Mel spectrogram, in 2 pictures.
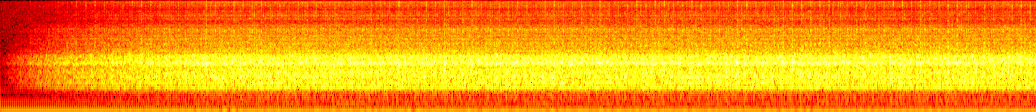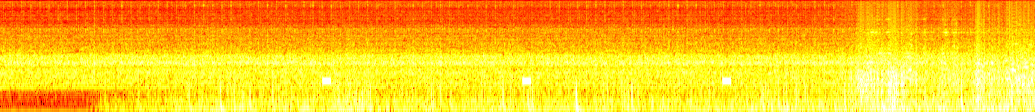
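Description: Hiss of an old archival broadcast recording, narrow and thin like a radio or phone line. About halfway in, crackle and low rumble join it, then three short beeps at one pitch sound about a second apart, and denser crackle follows.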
